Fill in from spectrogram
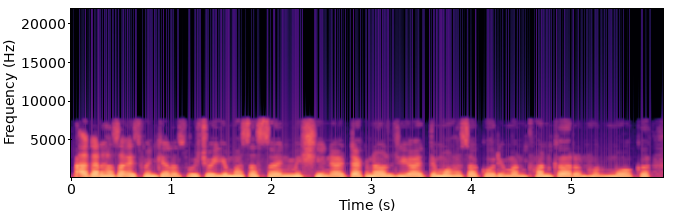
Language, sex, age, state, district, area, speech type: Kashmiri, female, 18-30, Jammu and Kashmir, Baramulla, rural, spontaneous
